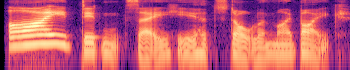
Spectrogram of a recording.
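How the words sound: The word I carries strong stress. "I can hear that you've stressed I"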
